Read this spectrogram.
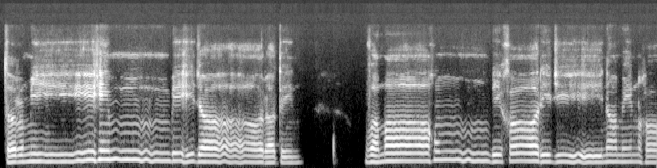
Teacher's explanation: جب بھی میم ساکن کے بعد با آئے تو آواز وہاں پہ کیا ہوتی ہے؟ ٹھہرتے ہوئے لمبی ہوتی ہے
